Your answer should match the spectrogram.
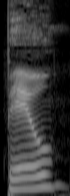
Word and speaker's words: Beale: Maar met hem eigenlijk nog meer Mick Beale, volgens mij spreek je het zo uit, en Steven Gerrard.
